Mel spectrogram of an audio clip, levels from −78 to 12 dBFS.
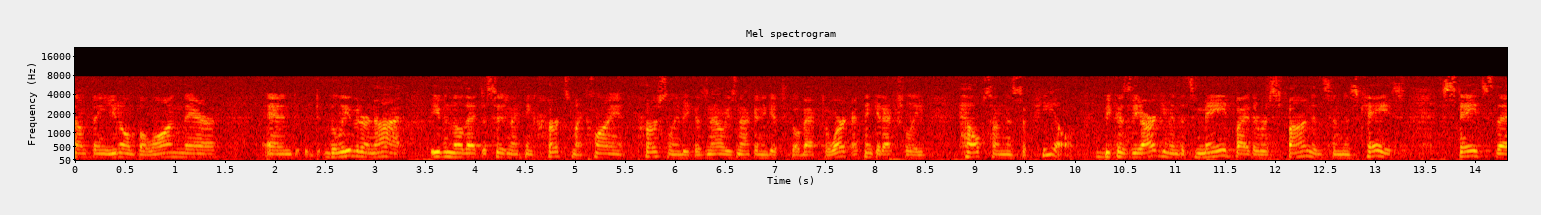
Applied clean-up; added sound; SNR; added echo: none; Water; 13 dB; reverberation time 0.4 s.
